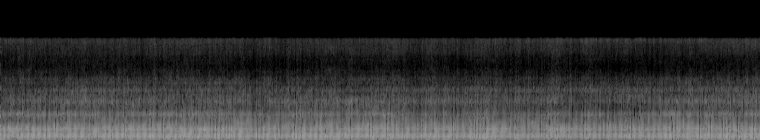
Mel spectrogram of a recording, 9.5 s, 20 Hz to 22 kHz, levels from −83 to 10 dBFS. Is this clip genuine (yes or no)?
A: no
